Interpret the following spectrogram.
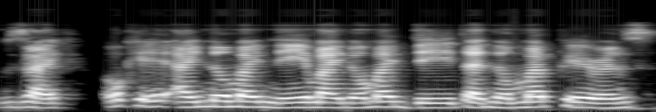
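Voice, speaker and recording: A woman at medium pitch talks at a fairly quick pace with vocal fry. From Saint Vincent. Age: 40s. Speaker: social media live host. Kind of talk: casual live-stream talk. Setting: facebook live stream.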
